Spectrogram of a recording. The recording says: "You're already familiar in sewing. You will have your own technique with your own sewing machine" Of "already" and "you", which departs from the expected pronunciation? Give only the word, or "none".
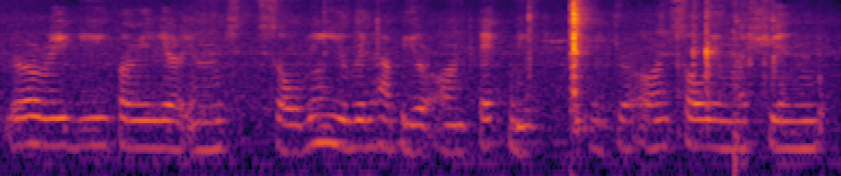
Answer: none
